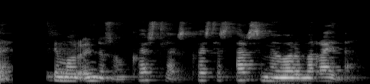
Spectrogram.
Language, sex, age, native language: Icelandic, female, 50-59, Icelandic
